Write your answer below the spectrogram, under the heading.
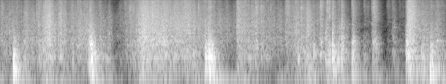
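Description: Clear plastic bag crinkling and rustling as it is pulled off a boxed bicycle front rack, then cardboard packing rustling as it is taken off the metal rack, with a few sharp knocks along the way.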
